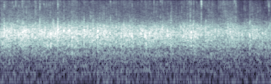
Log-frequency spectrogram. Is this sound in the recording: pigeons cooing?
no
